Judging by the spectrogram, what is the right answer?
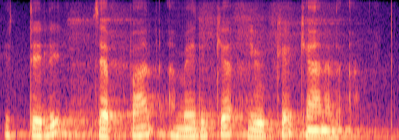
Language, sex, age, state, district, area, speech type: Malayalam, female, 30-45, Kerala, Alappuzha, rural, spontaneous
